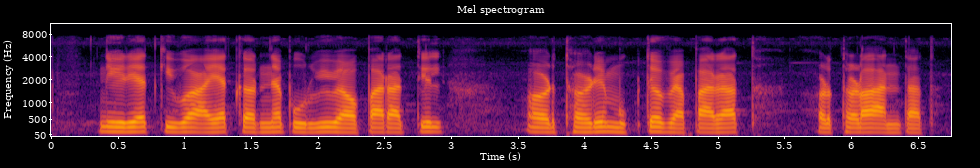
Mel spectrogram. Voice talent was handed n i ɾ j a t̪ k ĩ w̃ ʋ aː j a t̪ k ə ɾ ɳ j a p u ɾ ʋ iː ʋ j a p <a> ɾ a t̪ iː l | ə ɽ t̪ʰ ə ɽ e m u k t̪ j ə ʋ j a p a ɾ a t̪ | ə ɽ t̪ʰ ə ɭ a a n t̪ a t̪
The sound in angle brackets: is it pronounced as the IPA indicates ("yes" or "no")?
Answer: yes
